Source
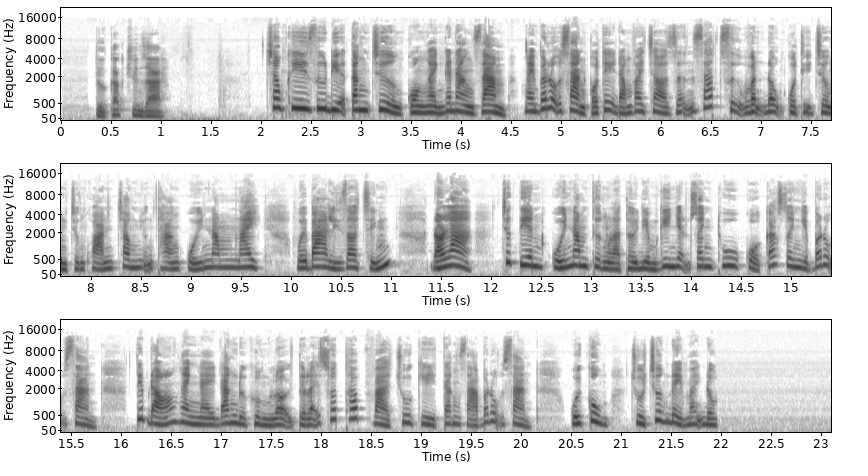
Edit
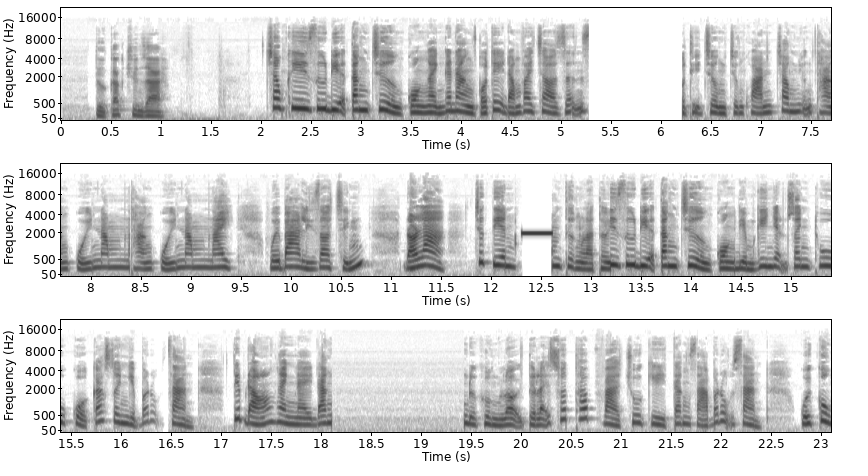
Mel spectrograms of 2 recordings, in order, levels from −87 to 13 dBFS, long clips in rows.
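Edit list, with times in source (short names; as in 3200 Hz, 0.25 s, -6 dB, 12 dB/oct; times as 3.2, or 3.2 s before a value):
2.4–3.64 copy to 13.46
4.14–5.25 cut
6.38–7.32 mute
8.65–9.49 loop, 2 plays
12.57–12.88 bleep 1960 Hz -9.5 dBFS
15.17–15.5 fade out quadratic
17.13 insert room tone 1.33 s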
